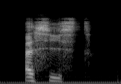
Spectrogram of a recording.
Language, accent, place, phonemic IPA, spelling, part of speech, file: French, France, Lyon, /a.sist/, assiste, verb, LL-Q150 (fra)-assiste.wav
- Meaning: inflection of assister: 1. first/third-person singular present indicative/subjunctive 2. second-person singular imperative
